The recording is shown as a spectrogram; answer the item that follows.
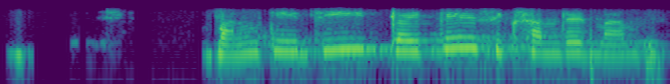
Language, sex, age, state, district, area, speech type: Telugu, female, 18-30, Telangana, Ranga Reddy, urban, conversation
